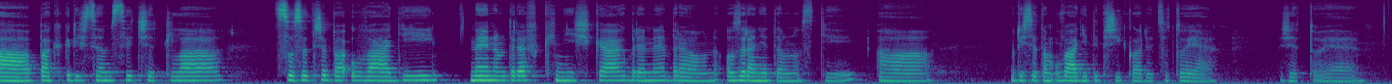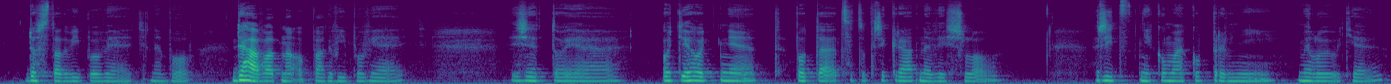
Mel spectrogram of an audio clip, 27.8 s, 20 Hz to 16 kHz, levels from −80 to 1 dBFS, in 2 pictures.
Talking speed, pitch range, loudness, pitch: 115 wpm, 165-185 Hz, -32 LUFS, 175 Hz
